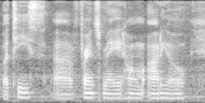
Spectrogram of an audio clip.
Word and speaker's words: Bathys: focal batif batis um some people call it bathys but it's called Batiste uh French made home audio and um that's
